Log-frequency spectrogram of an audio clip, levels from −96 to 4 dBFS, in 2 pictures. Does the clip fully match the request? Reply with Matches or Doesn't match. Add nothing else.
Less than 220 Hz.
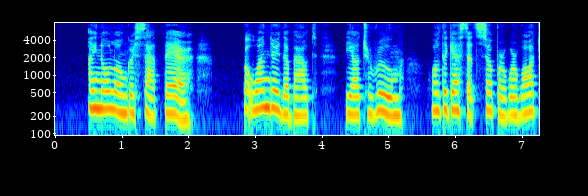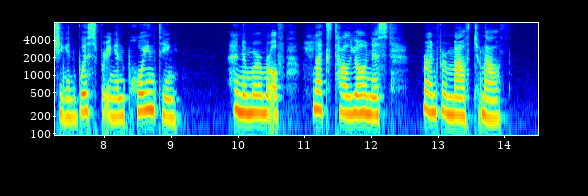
Doesn't match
